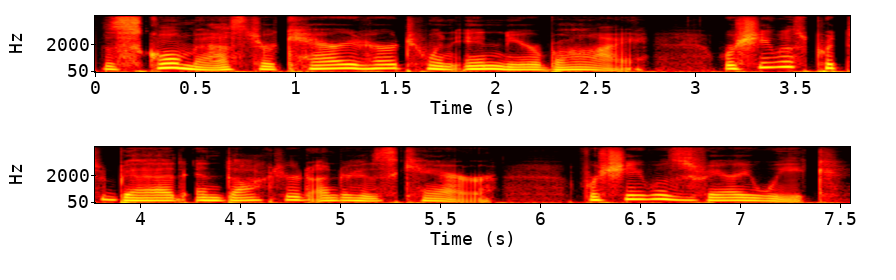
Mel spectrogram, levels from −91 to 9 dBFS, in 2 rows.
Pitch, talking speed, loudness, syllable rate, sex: 180 Hz, 200 wpm, -19 LUFS, 4.9 syllables/s, female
